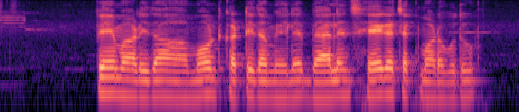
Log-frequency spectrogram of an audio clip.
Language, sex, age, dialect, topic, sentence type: Kannada, male, 41-45, Coastal/Dakshin, banking, question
